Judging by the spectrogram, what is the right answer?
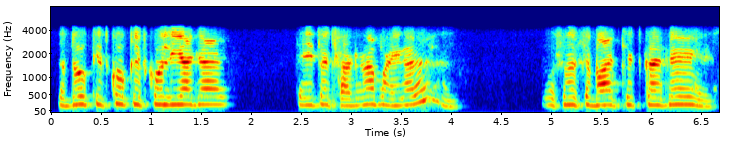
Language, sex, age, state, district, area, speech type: Hindi, male, 60+, Uttar Pradesh, Azamgarh, urban, conversation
